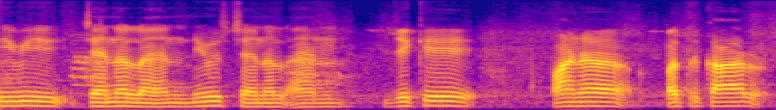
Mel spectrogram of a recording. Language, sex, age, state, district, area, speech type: Sindhi, male, 45-60, Uttar Pradesh, Lucknow, urban, spontaneous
